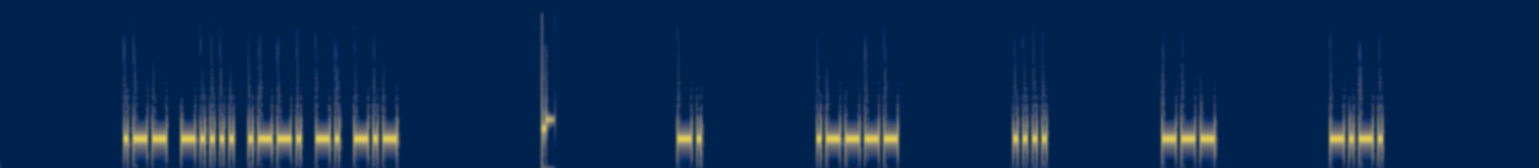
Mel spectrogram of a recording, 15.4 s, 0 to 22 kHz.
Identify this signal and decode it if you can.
Morse code, heard as a keyed tone, about 25 wpm, spaced as for 11 wpm, 700 Hz. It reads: W6PNK N1HOC
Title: USA Call Signs - 5 Characters - 8x Character Spacing - 25wpm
